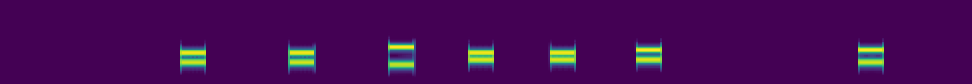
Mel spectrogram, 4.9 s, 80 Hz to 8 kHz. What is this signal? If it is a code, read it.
DTMF, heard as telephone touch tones, dialled by hand, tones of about 130 ms. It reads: 776**0 8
